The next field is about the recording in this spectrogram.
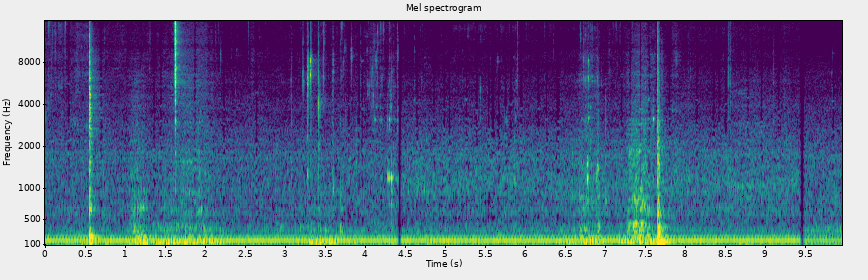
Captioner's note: draining water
